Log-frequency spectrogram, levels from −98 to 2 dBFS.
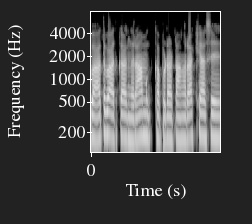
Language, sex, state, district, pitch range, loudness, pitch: Marwari, female, Rajasthan, Churu, 165-175 Hz, -17 LUFS, 170 Hz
